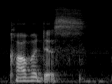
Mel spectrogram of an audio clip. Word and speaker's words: cowardice: A soldier must show courage in war, not cowardice. Look at the pronunciation of this word. It is cowardice. C-O-W-A-R-D-I-C-E. Cowardice. How can you read this boring book?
